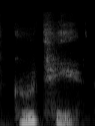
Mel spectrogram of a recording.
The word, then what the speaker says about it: Gootee: Goati would be one O. Two O's is guty.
